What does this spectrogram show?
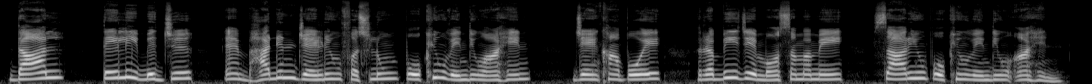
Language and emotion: Sindhi, neutral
